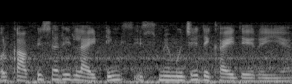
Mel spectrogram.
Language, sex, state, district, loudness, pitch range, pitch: Hindi, female, Chhattisgarh, Raigarh, -24 LUFS, 100-155 Hz, 150 Hz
